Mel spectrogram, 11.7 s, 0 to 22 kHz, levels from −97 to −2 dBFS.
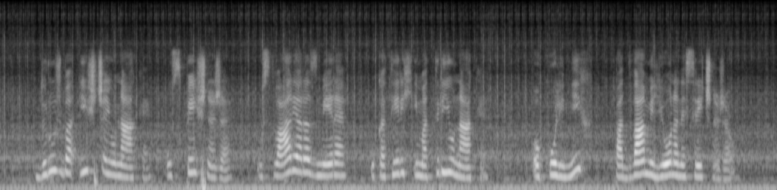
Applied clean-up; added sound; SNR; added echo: none; Engine / Mechanisms; 12 dB; none.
